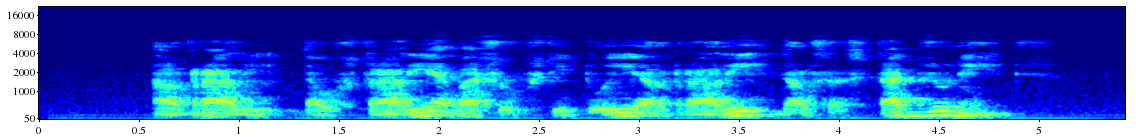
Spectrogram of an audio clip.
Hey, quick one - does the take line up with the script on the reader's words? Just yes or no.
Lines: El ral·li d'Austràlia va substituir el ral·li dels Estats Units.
yes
